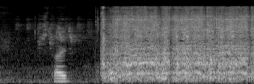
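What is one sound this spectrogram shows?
An engine cranks over loudly.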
